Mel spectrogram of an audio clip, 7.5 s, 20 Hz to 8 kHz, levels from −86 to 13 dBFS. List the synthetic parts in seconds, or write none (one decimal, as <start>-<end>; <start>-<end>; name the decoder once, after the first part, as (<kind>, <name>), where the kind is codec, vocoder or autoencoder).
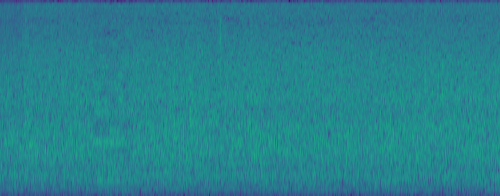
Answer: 1.4-2.0 (codec, SNAC)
